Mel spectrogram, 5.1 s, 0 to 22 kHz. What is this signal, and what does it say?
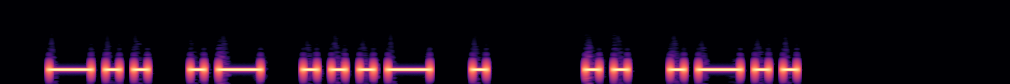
Morse code, heard as a keyed tone, about 17 wpm, 700 Hz. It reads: DAVE IL
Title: K1USN SST QSO Practice - 17wpm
